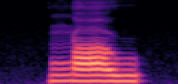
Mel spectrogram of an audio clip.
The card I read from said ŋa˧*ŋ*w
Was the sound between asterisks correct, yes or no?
no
